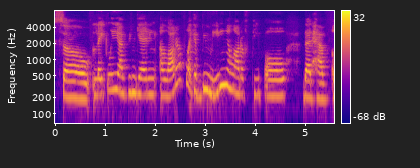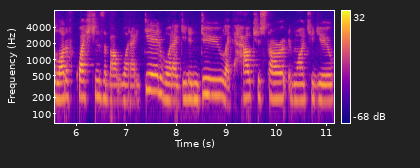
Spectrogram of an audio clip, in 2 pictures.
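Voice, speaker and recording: A woman with a Portuguese accent talks at a moderate pace with hardly any pauses, her medium pitch moving in an ordinary way. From Brazil. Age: 30s. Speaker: nursing student vlogger. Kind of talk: casual vlog monologue. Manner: hesitant, many fillers.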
